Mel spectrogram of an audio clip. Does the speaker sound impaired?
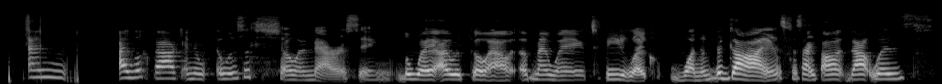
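Yes: bilateral cleft lip and palate; nose and palate.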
